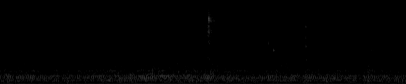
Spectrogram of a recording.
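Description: Near silence, with faint squelching from a gloved hand stirring milk, oil and butter in a glass bowl, and one soft click about two seconds in.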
